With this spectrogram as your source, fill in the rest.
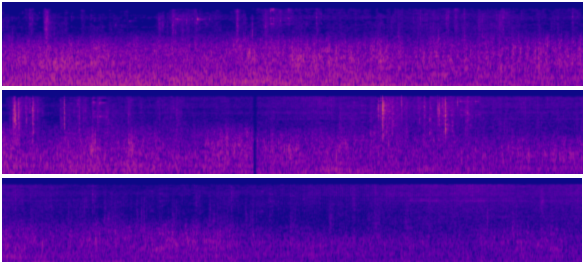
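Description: Footsteps crunch on dry dirt and grass.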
